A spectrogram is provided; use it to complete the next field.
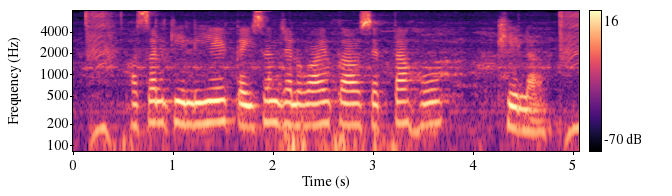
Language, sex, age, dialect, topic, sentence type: Bhojpuri, female, 31-35, Western, agriculture, question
